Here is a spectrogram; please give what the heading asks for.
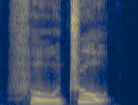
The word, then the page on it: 辅助: fǔ zhù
